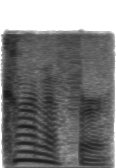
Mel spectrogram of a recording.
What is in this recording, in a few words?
"conifer", English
